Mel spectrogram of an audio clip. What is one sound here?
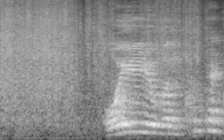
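A man speaks forcefully into a microphone.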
